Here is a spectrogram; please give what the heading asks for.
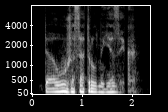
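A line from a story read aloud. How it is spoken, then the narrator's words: Sigh. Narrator (Russian): вздохнул он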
